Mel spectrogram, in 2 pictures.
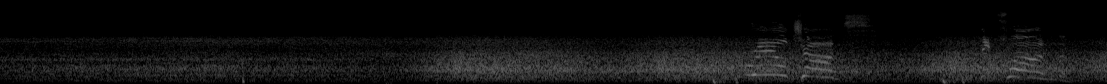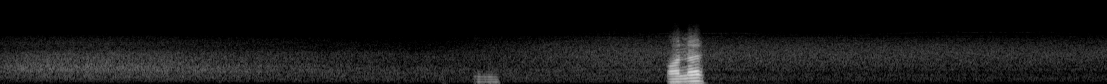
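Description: A crowd roars and cheers in a large stadium.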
